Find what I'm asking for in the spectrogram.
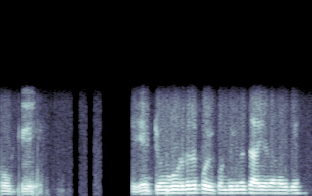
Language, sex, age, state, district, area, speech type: Malayalam, male, 30-45, Kerala, Ernakulam, rural, conversation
